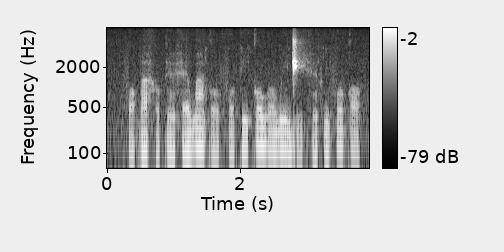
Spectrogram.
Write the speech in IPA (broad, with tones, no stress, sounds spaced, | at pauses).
f ɔ˨ b a˧ h o˨ k ɛ̃˨ h ɛ˨˦ w ã˦˨ k o˨ f o˨˦ k ĩ˧ k o˦ w o˦ w ĩ˦˨ d͡ʒ i˨ h ɛ̃˨˦ f ĩ˧ f o˦ k ɔ˦˨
